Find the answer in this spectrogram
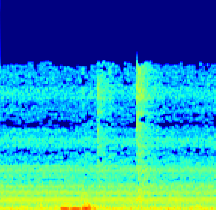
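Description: Steady electrical hum in a small room, with one short spoken syllable about half a second in, a word being sounded out.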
